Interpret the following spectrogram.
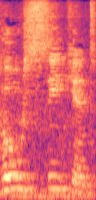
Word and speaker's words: cosecant: CSC, pronounced cosecant.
